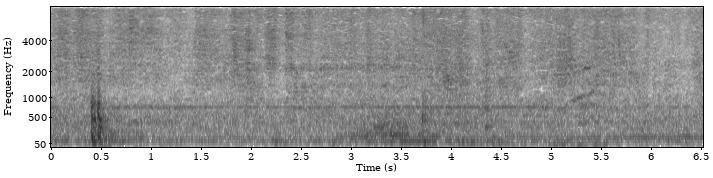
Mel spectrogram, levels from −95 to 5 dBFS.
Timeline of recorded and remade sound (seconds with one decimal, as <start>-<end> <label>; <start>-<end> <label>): 0.0-0.6 recorded; 0.6-1.3 remade; 1.3-5.1 recorded; 5.1-6.5 remade

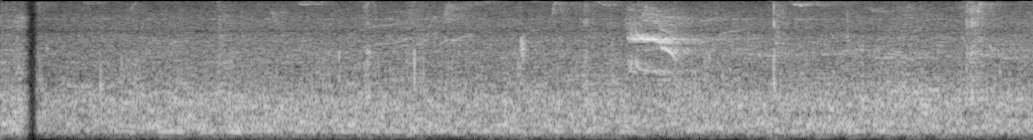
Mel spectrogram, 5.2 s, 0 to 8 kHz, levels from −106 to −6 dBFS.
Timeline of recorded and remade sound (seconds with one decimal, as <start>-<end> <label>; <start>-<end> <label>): 0.0-0.9 recorded; 0.9-1.5 remade; 1.5-5.2 recorded

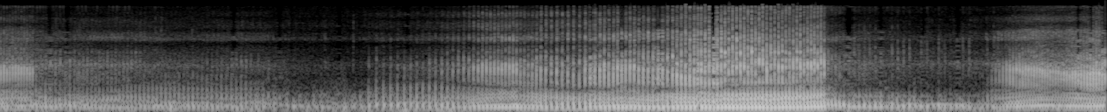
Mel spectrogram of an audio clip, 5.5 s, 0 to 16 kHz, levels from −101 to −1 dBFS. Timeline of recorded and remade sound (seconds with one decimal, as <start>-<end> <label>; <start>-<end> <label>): 0.0-5.5 recorded

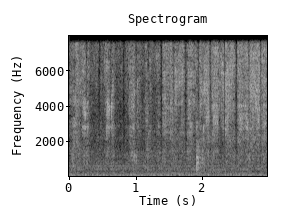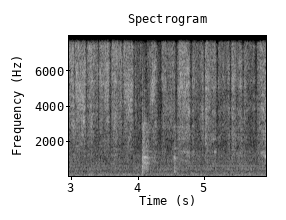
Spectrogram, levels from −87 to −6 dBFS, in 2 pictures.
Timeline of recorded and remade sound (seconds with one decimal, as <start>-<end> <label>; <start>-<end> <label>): 0.0-5.9 recorded

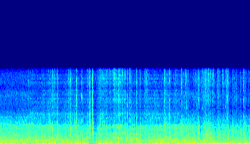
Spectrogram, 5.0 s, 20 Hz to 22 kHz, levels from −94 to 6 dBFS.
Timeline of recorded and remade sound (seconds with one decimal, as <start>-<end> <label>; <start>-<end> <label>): 0.0-0.6 recorded; 0.6-3.6 remade; 3.6-5.0 recorded

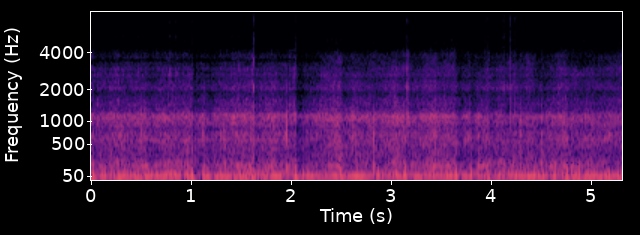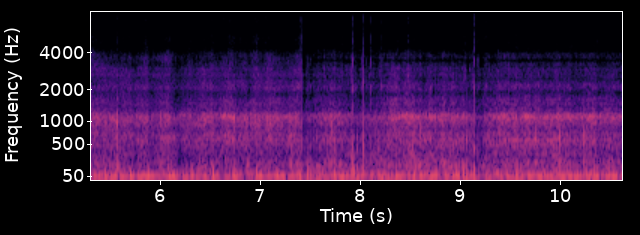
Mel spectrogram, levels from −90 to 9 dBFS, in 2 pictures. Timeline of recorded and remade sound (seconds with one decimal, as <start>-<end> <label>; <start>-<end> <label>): 0.0-2.3 recorded; 2.3-7.4 remade; 7.4-10.6 recorded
